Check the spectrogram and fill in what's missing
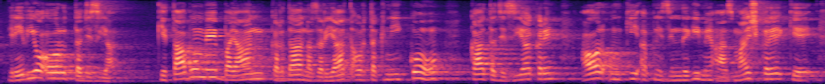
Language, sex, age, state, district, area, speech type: Urdu, male, 18-30, Uttar Pradesh, Siddharthnagar, rural, spontaneous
